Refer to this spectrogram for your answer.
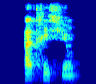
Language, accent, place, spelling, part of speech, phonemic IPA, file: French, France, Lyon, attrition, noun, /a.tʁi.sjɔ̃/, LL-Q150 (fra)-attrition.wav
- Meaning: attrition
